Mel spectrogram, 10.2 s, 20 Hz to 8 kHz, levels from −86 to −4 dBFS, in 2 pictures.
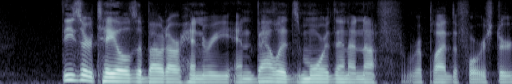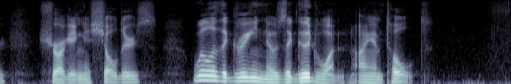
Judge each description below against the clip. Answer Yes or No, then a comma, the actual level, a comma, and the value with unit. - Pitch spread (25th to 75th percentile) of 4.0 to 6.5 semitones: No, narrow, 2.6 semitones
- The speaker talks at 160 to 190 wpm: Yes, average, 165 wpm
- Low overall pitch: Yes, low, 110 Hz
